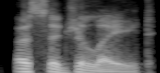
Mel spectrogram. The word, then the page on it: acidulate: American English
